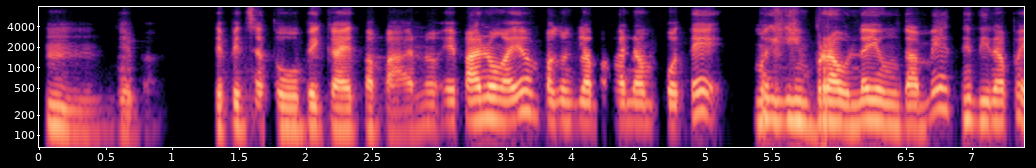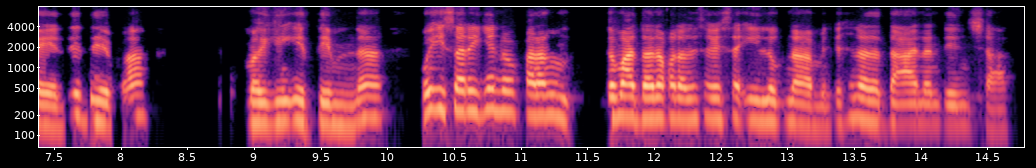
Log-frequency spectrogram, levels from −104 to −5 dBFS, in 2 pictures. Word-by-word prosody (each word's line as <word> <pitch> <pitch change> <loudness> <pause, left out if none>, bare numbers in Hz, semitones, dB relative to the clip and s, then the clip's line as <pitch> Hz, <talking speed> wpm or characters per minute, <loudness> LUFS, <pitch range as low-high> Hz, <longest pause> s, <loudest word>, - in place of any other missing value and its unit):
Mm, 120 -4 -6
'di 110 - -8
ba? - - -32 0.5
Tipid 135 0 -2
sa 140 +2 -3
tubig 130 0 0
kahit 125 -1 +3
papaano. 125 +3 -5
Eh, 160 - -1
paano 175 +1 +6
ngayon 195 +5 +3
pag 160 - -1
naglaba 155 0 0
ka 150 - -2
ng 145 -1 0
puti, 200 +10 0 0.3
magiging 165 -1 +1
brown 155 -2 +6
na 160 - +2
yung 150 -3 +2
damit. 140 - -1
Hindi 165 -2 -2
na 155 - +4
pwede, 140 +7 -2
'di 160 -4 -1
ba? 185 +6 -3 0.8
Magiging 155 +1 0
itim 145 -2 -4
na. 185 +1 0 0.3
Uy, 235 +4 +1
isa 230 - +3
rin 225 -1 -1
'yan, 240 - -2
'no, 225 -1 -1
parang 200 -2 +2 0.3
dumadaan 185 -1 +5
ako - - -2
non 175 0 0
sa - - -8
i - - -1
sa - - -2
ilog 165 -2 -3
namin 140 -3 -1
kasi 150 - -12
nadadaanan 150 -4 -1
din 140 -1 -8
siya. 120 -1 -11
155 Hz, 190 wpm, -23 LUFS, 140-175 Hz, 0.8 s, paano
